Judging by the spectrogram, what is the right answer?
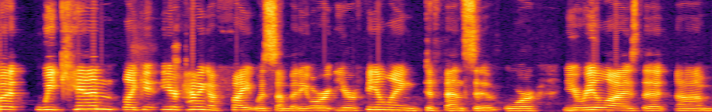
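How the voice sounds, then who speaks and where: A woman has an unremarkable speaking voice pitched fairly high. She speaks at a fairly slow pace with ordinary pitch variation. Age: 50s. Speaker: trauma healing practitioner. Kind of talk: interview. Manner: conversational, many fillers.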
